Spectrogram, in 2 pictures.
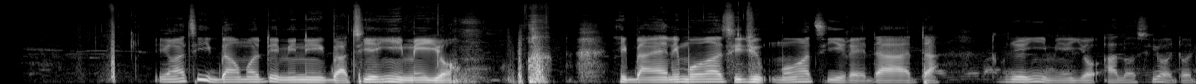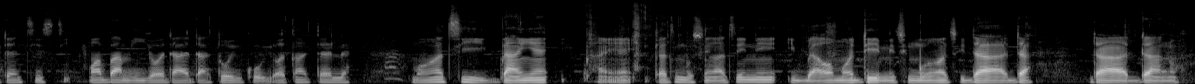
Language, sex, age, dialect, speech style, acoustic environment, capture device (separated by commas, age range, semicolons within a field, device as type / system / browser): Yoruba, male, 25-34, Nigeria - Lagos Yoruba, excited, people talking, mobile / Linux / Chrome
